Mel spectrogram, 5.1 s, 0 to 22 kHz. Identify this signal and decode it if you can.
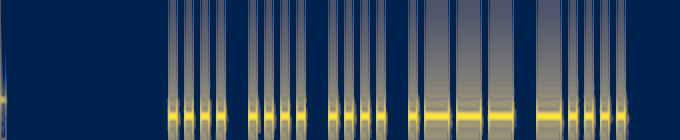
Morse code, heard as a keyed tone, about 20 wpm, 700 Hz. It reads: HHHJ6
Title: Five Challenging Letter-Number Combinations 20wpm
